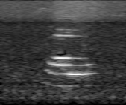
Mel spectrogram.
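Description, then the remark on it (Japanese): A single cat meows once, a short rising-and-falling cry lasting about half a second, clear over a quiet background with no talking. “猫も参加してます。”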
